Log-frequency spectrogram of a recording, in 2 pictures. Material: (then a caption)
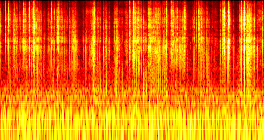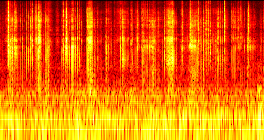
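Plastic. Long nails scratch and tap across the kernels of a small yellow plastic toy corn cob, giving a dense run of bright, dry clicks and scrapes with no ring. The taps come in quick irregular bursts over a faint low hum, with a few louder strikes near the middle.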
